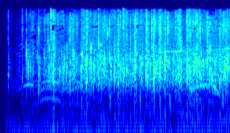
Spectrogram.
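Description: Crowd applause and cheering, a stock sound effect that starts abruptly and swells over the first half-second into dense clapping with a few shouts.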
